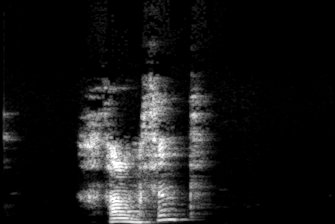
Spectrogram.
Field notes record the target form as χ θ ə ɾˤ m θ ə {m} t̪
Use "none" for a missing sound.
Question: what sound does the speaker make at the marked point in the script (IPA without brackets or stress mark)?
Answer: n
